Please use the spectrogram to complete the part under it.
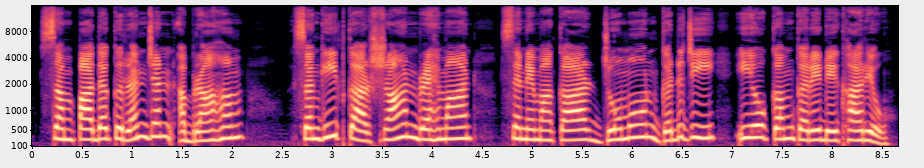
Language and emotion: Sindhi, neutral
